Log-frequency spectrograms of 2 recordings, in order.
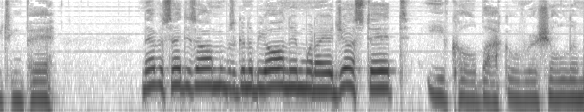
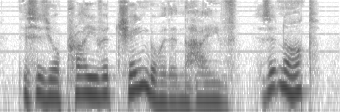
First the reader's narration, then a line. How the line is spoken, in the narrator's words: he asked softly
